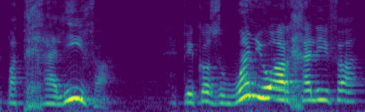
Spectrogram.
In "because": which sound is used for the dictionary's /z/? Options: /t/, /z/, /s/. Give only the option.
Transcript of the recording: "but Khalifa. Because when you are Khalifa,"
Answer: /z/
